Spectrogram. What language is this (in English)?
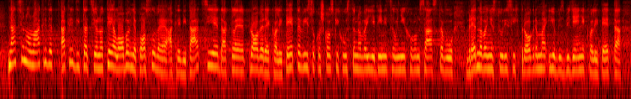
Serbian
